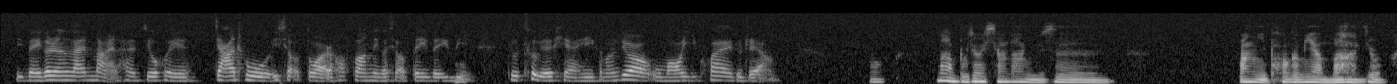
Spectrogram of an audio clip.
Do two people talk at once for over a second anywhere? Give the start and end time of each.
none

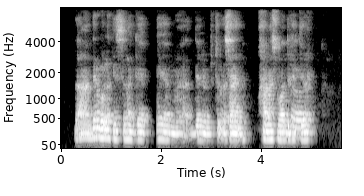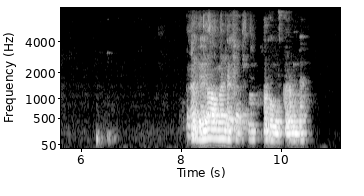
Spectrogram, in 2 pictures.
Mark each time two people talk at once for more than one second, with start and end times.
8.2-9.4

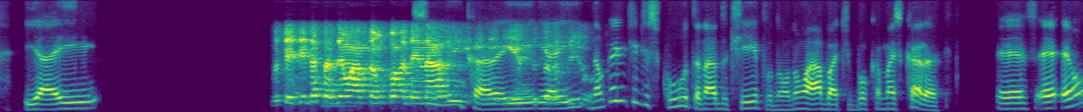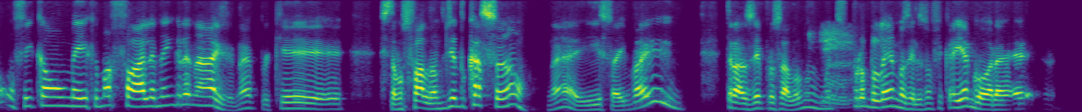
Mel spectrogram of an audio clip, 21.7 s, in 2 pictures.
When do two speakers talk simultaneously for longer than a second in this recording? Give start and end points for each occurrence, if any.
4.2-6.0

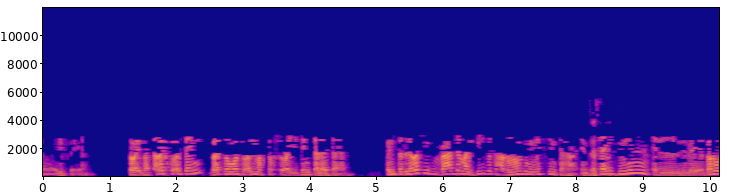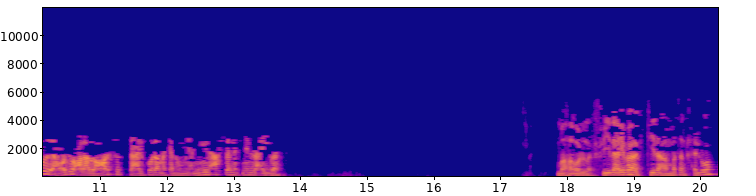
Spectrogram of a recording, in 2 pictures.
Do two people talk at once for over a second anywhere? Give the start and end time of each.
none

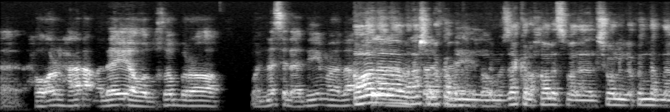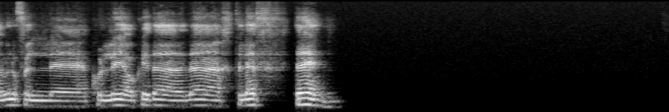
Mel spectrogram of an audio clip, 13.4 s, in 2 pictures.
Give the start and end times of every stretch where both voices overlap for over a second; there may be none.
3.5-5.0

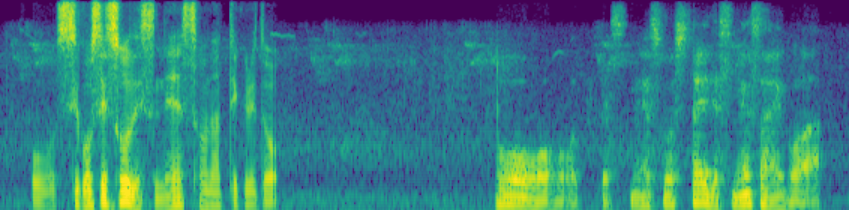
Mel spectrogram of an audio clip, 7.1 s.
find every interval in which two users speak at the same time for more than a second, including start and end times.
none

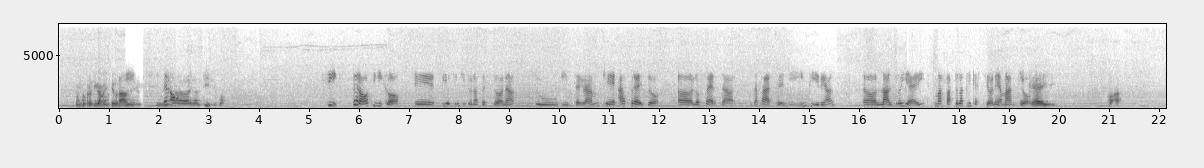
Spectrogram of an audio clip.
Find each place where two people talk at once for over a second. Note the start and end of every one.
none

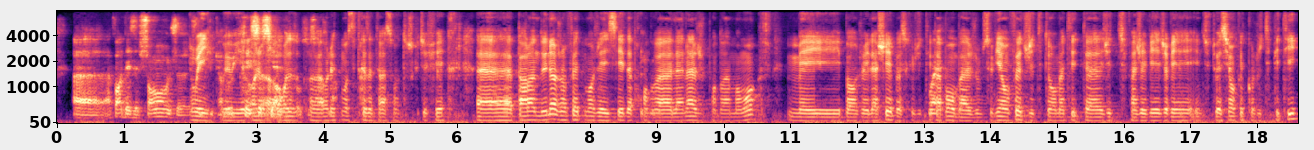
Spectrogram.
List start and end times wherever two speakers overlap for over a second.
2.1-4.2

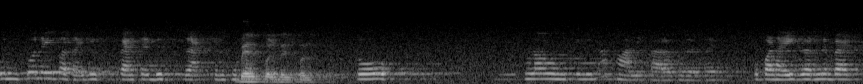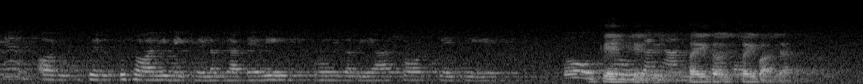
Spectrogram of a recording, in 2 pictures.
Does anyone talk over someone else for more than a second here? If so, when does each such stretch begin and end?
14.6-16.2

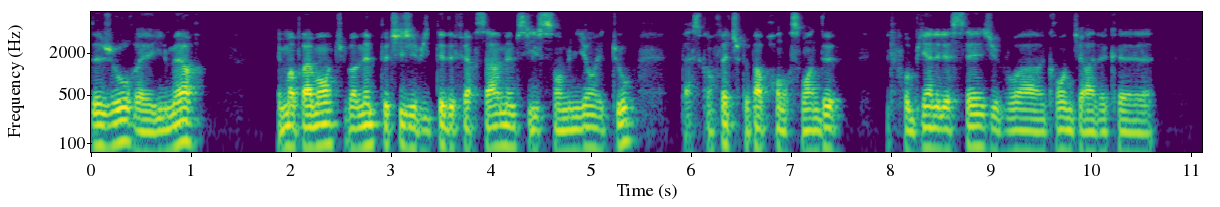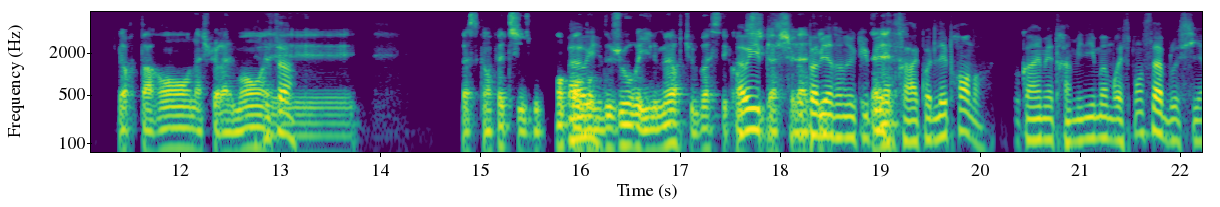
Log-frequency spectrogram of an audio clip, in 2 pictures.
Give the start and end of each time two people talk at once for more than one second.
17.6-19.3

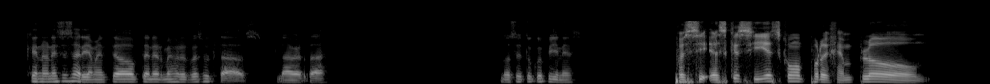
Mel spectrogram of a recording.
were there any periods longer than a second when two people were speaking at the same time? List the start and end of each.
none

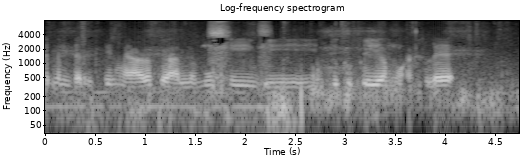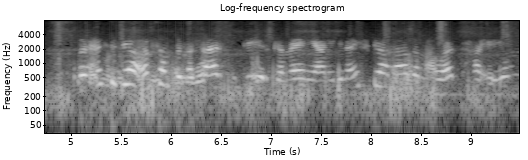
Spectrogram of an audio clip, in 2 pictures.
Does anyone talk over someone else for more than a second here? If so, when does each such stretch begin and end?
5.1-6.4

